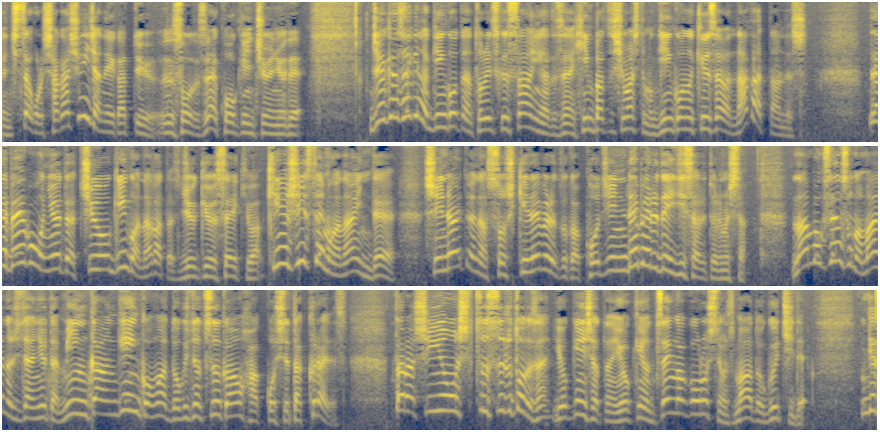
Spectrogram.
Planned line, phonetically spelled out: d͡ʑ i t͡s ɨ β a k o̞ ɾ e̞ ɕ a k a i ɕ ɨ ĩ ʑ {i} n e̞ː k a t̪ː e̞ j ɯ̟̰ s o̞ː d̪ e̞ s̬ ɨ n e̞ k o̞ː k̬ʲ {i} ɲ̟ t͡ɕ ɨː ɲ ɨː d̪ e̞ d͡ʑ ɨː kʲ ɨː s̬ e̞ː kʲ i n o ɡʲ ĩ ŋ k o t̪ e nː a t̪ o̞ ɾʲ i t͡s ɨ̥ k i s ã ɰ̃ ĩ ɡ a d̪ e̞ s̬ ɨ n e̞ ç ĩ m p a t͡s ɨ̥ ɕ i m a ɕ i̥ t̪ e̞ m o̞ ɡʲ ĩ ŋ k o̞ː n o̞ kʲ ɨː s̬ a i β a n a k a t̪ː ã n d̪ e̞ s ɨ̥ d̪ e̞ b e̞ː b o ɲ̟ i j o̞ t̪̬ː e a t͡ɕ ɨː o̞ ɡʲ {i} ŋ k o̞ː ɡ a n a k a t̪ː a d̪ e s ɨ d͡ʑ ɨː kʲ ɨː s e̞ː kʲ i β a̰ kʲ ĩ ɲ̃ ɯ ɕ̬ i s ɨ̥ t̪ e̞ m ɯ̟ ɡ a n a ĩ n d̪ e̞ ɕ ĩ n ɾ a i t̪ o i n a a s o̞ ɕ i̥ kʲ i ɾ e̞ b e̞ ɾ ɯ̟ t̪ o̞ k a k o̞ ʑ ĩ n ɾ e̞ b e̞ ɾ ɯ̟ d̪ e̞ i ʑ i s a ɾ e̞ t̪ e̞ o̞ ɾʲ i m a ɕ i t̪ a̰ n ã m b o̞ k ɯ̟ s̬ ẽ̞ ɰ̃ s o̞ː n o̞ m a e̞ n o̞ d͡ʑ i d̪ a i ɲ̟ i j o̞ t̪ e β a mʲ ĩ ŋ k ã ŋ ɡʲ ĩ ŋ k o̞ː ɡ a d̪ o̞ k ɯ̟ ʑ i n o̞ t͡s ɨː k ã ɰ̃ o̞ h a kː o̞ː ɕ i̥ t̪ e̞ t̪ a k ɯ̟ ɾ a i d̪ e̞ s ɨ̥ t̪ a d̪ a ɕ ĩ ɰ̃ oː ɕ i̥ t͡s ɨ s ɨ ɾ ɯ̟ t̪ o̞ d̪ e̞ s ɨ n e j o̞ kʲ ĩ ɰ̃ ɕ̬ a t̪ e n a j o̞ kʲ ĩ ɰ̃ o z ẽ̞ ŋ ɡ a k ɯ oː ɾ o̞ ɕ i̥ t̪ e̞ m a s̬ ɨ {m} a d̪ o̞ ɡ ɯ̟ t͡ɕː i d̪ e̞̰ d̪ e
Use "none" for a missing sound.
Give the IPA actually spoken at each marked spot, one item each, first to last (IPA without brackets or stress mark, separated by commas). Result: a, ĩ, ĩ, m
